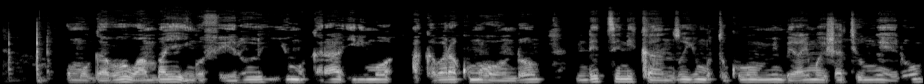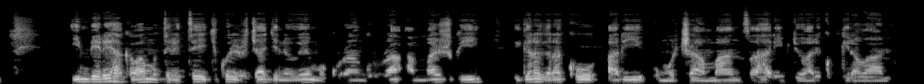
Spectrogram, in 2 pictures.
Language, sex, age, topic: Kinyarwanda, male, 18-24, government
